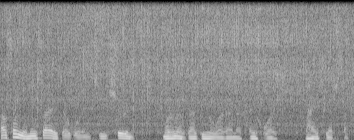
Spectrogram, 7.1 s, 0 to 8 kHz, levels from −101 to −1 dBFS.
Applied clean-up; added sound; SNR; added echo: none; Frying (food); 3 dB; none.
